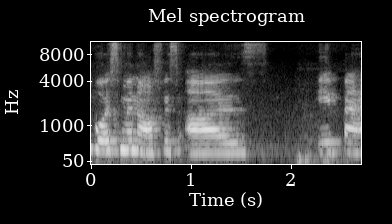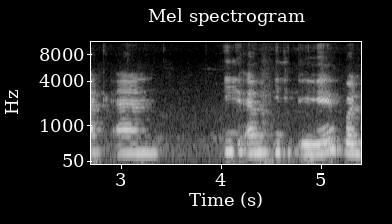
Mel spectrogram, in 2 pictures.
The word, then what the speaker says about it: EMEA: office hours apac and e-m-e-a but joyce my manager says i can pronounce it as emia i don't know yes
